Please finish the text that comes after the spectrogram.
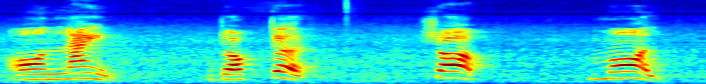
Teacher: ये ध्वनि अंग्रेजी से ली गई है। यह आ व ओ के बीच के स्वर ध्वनि है।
